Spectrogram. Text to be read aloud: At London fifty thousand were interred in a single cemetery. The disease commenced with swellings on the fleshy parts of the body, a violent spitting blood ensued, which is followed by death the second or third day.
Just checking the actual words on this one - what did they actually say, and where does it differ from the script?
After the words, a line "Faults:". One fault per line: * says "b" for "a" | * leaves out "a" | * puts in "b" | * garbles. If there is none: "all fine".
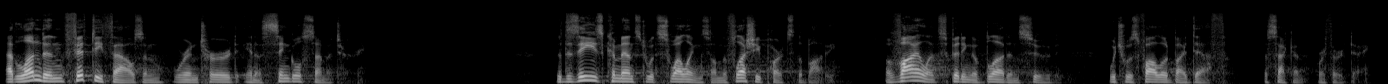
At London fifty thousand were interred in a single cemetery. The disease commenced with swellings on the fleshy parts of the body, a violent spitting of blood ensued, which was followed by death the second or third day.
Faults:
* puts in "of"
* says "was" for "is"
